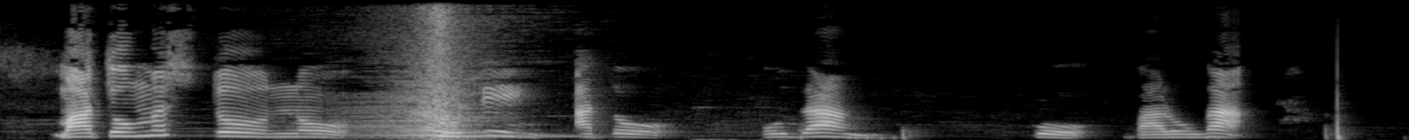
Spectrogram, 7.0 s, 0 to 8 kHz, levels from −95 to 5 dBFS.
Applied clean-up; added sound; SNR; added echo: classical method log-MMSE.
